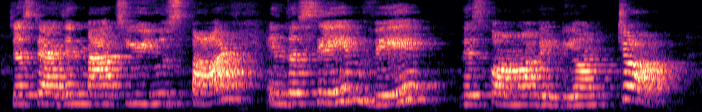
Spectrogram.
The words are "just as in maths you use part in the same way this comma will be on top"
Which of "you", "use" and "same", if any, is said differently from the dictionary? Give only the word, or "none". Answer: none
